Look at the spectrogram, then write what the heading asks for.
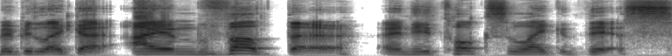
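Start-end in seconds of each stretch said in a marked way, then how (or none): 0.7-1.8 put-on character voice with a light Russian accent. Player trying out a voice for their character Walter, Walter voice, a little Russian. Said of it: "Like a vampire?".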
